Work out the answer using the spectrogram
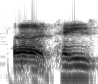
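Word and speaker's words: Toews: Taves, but it's spelled toes.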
